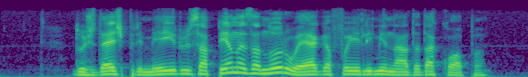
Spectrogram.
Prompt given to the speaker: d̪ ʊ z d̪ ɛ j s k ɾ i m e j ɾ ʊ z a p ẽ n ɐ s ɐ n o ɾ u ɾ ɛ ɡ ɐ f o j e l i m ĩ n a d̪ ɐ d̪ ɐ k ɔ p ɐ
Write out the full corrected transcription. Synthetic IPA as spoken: d̪ ʊ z d̪ ɛ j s p ɾ i m e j ɾ ʊ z a p ẽ n ɐ z ɐ n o ɾ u ɛ ɡ ɐ f o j e l i m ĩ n a d̪ ɐ d̪ ɐ k ɔ p ɐ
